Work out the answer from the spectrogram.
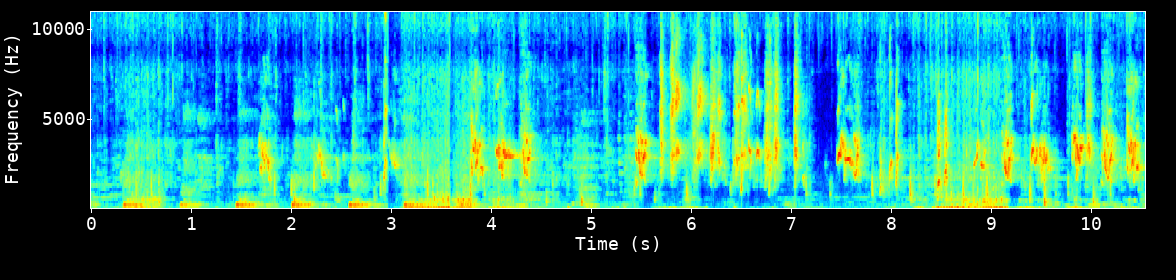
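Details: Budgies as pets eating healthy food on a daily routine, giving a run of bright high chirps and squeaky twitters, irregularly spaced, with rhythmic pecking and clicking sounds below.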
